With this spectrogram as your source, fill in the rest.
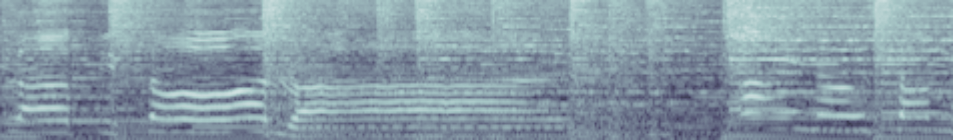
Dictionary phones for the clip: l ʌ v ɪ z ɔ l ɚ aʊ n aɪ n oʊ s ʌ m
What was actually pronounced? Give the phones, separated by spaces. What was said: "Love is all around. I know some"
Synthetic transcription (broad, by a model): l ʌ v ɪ s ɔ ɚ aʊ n aɪ n oʊ s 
